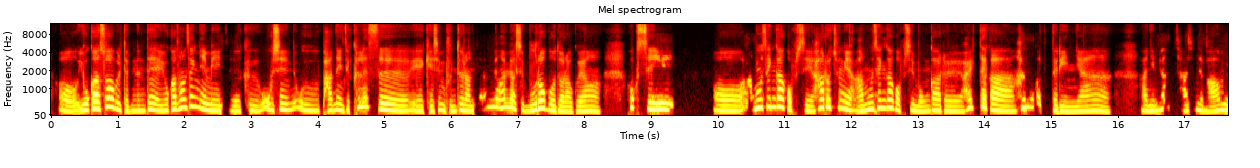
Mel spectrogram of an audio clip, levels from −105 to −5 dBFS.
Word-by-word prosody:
어 190 -3 -1
요가 220 +6 +5
수업을 330 -4 +4
듣는데 200 +3 -1
요가 210 +4 +1
선생님이 275 - +1
이제 190 -1 -3
그 200 0 -4
오신 235 +1 -2
오 205 -2 -3
반에 215 +2 -2
이제 205 -2 -2
클래스에 215 - +1
계신 195 +4 -3
분들한테 195 0 -1
1 350 -1 -8
명 320 -2 -1
1 320 +1 +1
명씩 240 - -2
물어보더라고요. 190 - +2 0.4
혹시 245 -7 +3 0.6
"어, 195 -2 +1 0.2
아무 295 +4 +5
생각 335 0 +3
없이 205 -2 -3
하루 315 - +2
종일 285 -8 -1
아무 205 +7 +1
생각 300 -1 0
없이 220 0 -3
뭔가를 190 -1 -1
할 295 +11 -2
때가 210 - +1
하는 315 - -1
것들이 205 -5 -3
있냐? 185 +1 -1 0.5
아니면 195 0 -1 0.2
자신의 205 +3 -5
마음을 185 +4 0
210 Hz, 290 characters per minute, -21 LUFS, 195-265 Hz, 0.6 s, 요가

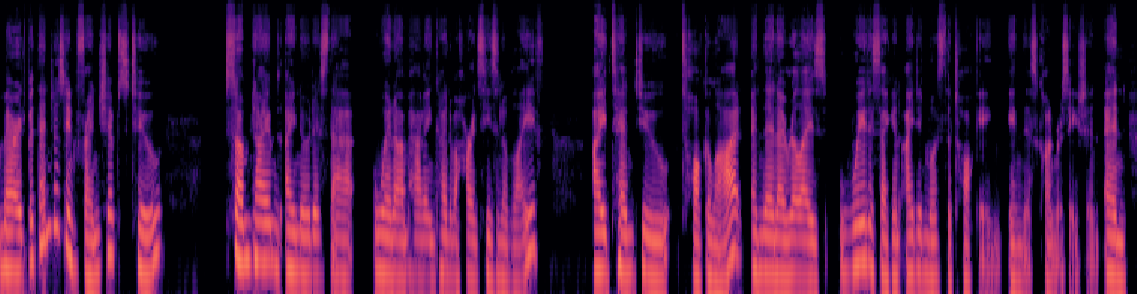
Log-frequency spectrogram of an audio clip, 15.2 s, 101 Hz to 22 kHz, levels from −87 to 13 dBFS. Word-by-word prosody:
marriage, 160 -2 +4
but 195 -1 -1
then 260 +3 +3
just 350 -4 -2
in 220 -5 +6
friendships, 150 +8 -1
too. 165 +7 +1 0.8
Sometimes 190 -3 +4
I 165 -1 +3
notice 150 -2 0
that 140 -1 -3 0.3
when 150 -1 +2
I'm 140 -1 0
having 140 -2 -5
kind 145 +1 -4
of 140 - -7
a - - 0
hard 135 0 -3
season 135 0 -3
of 125 - -6
life, 215 - -1 0.7
I 155 -1 +6
tend 150 -4 +1
to 140 -4 +1 0.2
talk 135 -2 0
a 140 - +1
lot, 130 - +5
and 155 -1 0
then 145 -1 +3
I 140 - +3
realize, 140 -2 +1 0.2
"Wait 180 +5 +2
a 170 - 0
second, 140 -2 -2
I 150 0 +2
did 150 -1 -4
most 135 -3 -3
of - - -12
the - - -4
talking - - -7
in 125 -2 -4
this - - -7
conversation," - - -8
and 140 -4 +2
150 Hz, 175 wpm, -26 LUFS, 135-165 Hz, 0.8 s, in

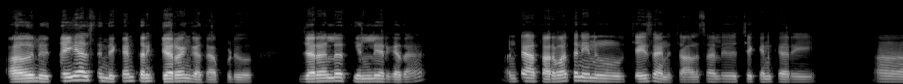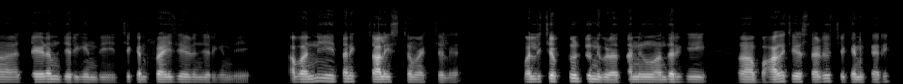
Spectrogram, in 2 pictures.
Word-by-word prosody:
అవును 140 +2 +7 0.2
చేయాల్సింది. 175 -4 +6
కానీ 160 +2 +1
తనకి 150 +1 +4
జ్వరం 145 +2 +8
కదా 115 - -3
అప్పుడు. 115 0 -10 0.6
జ్వరంలో 150 +4 +7
తినలేరు 135 -1 0
కదా. - - -4 1.0
అంటే 140 - -1
ఆ - - +3
తర్వాత 145 +7 +3
నేను 155 -2 +1 0.3
చేశాను 135 -5 +1
చాలాసార్లు 125 +4 -6 0.2
చికెన్ 130 -1 -6
కర్రీ 120 0 -5 0.8
ఆహ్, 120 -3 -7 0.2
చేయడం 125 +1 0
జరిగింది. 115 -1 -8 0.2
చికెన్ 115 - -6
ఫ్రై 120 0 +1
చేయడం 115 -1 -6
జరిగింది. 110 0 -16 0.5
అవన్నీ 125 +5 -2 0.2
తనకి 135 -1 -4
చాలా 120 0 +5
ఇష్టం 120 -1 -8
యాక్చువల్‌గా. 110 0 -14 0.7
మళ్ళీ 125 0 -1
చెప్తూంటుంది 140 -2 0
కూడా 110 0 +1
తను 120 0 -2 0.2
అందరికీ 120 0 -3 0.5
ఆ! - - +2 0.2
"బాగా 120 +4 +3
చేస్తాడు 125 0 -3
చికెన్ 115 -1 -4
కర్రీ" 120 +2 -8
125 Hz, 135 wpm, -22 LUFS, 115-140 Hz, 1.0 s, జ్వరం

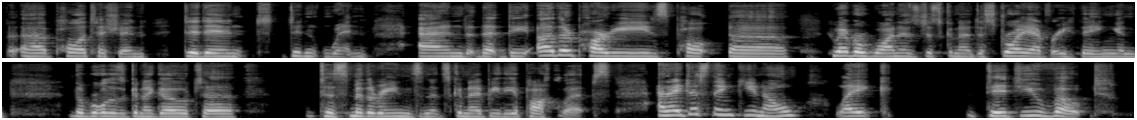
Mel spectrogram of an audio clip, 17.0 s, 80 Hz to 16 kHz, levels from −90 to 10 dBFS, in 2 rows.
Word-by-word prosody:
u 230 - -3
uh, 210 0 -2
politician 215 -3 -4 0.3
didn't 215 -1 +2
didn't 220 -4 -5
win 200 0 -12 0.4
and 210 0 0
that 200 -2 +1
the 215 -1 -5
other 275 +2 +6
parties 220 -5 +2
pol 215 -3 -2
uh, 200 -3 -2 0.3
whoever 250 -2 +7
won 215 -2 -1
is 205 -4 -7
just 220 -2 -5
gonna 205 -4 -6
destroy 225 +3 +1
everything, 195 0 -5
and 185 0 -10 0.4
the 225 -1 +2
world 220 +1 +3
is 205 -2 -3
gonna 200 0 -2
go 200 0 +2
to 195 0 +1 0.6
to 230 -3 +3
smithereens, 210 -3 +2
and 200 - -7
it's 190 -2 -7
gonna 200 -3 -2
be 200 +1 -6
the 195 0 -4
apocalypse. - - -3 0.3
And 275 0 +5
I 285 - +8
just 350 +2 -1
think, 310 -3 0
you 290 -1 -1
know, 250 +3 -1 0.3
like, 235 0 0 0.7
"Did 230 -1 +6
you 260 0 -1
vote? 475 - 0
215 Hz, 160 wpm, -24 LUFS, 200-235 Hz, 0.7 s, I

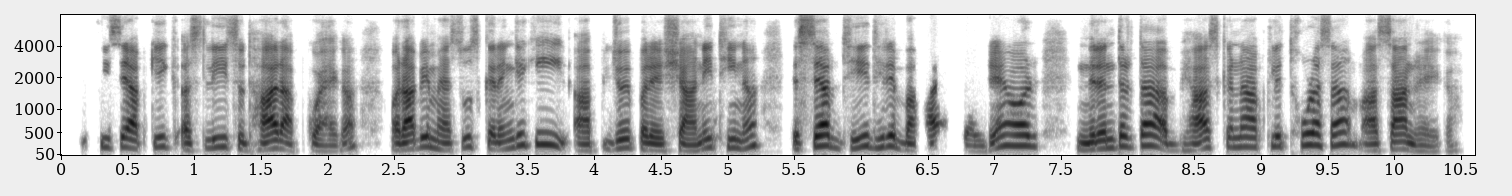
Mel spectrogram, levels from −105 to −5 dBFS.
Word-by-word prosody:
तो - - -22 0.2
इससे 190 +1 -1
आपकी 180 +3 +2
एक 210 - -10
असली 180 +8 -3
सुधार 280 - +4
आपको - - -3
आएगा - - -7 0.3
और - - +2
आप - - +7
ये 210 - +3
महसूस 185 +5 -5
करेंगे 180 +11 -3
कि 255 +2 -3
आपकी 130 0 -4
जो 180 - -1
ये 185 - 0
परेशानी 135 +3 0
थी 185 - -2
ना, 195 +6 -3 0.3
इससे 215 - +3
आप 225 - +10
धीरे-धीरे 200 +3 0
बाहर 135 -9 -1
निकल 230 - -14
रहे - - +1
हैं 230 - 0
और 225 -1 +3 0.3
निरंतरता 195 +10 +3
अभ्यास 135 +7 +1
करना 200 0 -1
आपके 215 +2 -5
लिए 215 - -2
थोड़ा-सा 240 0 +2 0.2
आसान 140 +1 +1
रहेगा। 110 -1 -14
190 Hz, 205 wpm, -25 LUFS, 145-220 Hz, 0.3 s, आप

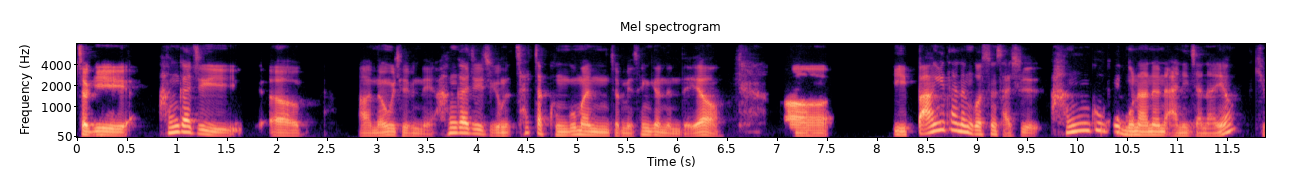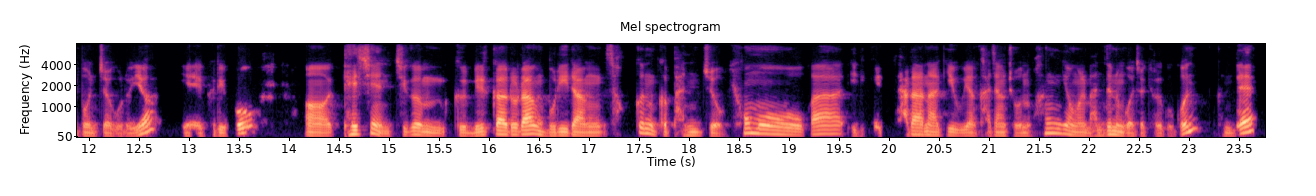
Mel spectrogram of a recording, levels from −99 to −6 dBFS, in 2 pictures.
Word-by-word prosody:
저기 105 -2 +4 0.3
1 170 +3 +1
가지 125 - +1 0.3
어 85 -1 0 0.6
아 80 0 -4
너무 95 +5 0
재밌네요. 75 -8 -7
1 165 - -1
가지 150 -6 +3
지금 85 -3 -4
살짝 170 -1 -5
궁금한 100 -2 0
점이 75 -3 -6
생겼는데요. 90 -10 -1 0.7
어 80 -1 +2 0.7
이 105 -1 -2
빵이라는 230 - +4
것은 125 -1 0
사실 - - -7
한국의 225 +1 -1
문화는 105 -2 +3
아니잖아요, 85 - -2 0.2
기본적으로요. - - -1 0.3
예, 420 - -3
그리고 390 - +1 0.5
어 90 -2 +3
대신 125 - +2
지금 100 -6 0
그 90 - -5
밀가루랑 110 +6 +5
물이랑 90 -1 +1
섞은 - - -2
그 - - -2
반죽, 95 +2 -4
효모가 130 -3 +2
이렇게 - - -10 0.2
자라나기 105 -3 +2
위한 90 -2 -2
가장 90 +1 -5
좋은 80 0 -5
환경을 140 -11 -1
만드는 95 +6 0
거죠, - - -4
결국은. - - -1
근데 80 -1 +5
100 Hz, 270 characters per minute, -24 LUFS, 90-130 Hz, 0.7 s, 밀가루랑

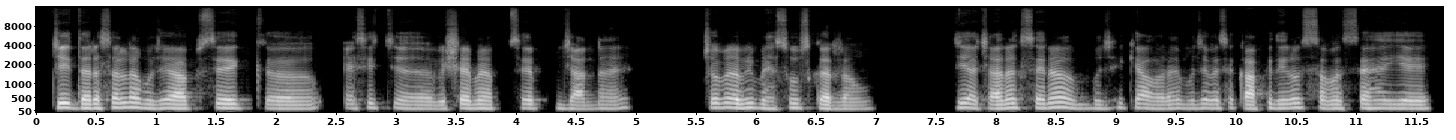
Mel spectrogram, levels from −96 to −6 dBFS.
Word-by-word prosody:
जी। 160 -1 +8
दरअसल 145 +2 +4
ना 170 - +5
मुझे 140 -1 -1
आपसे 135 +2 +3
एक 145 0 -5
अ, 130 +2 -2
ऐसी 145 +2 -5
च 155 +3 -17 0.4
विषय 125 +3 +1
में 140 - +1
आपसे 135 +2 -3 0.3
जानना 120 +1 -2
है, 130 +5 -7 0.7
जो 160 -1 +1
मैं 165 0 +2
अभी 150 +1 +4
महसूस 145 +1 -3
कर 130 -4 +4
रहा 120 0 -5
हूँ। 120 +2 -10 0.7
जी, 160 - +1
अचानक 145 +1 +2
से 155 -1 -1
ना 165 +1 +4
मुझे 135 +2 -7
क्या 150 - 0
हो 130 -2 -1
रहा 135 +2 -2
है 145 - -3
मुझे 140 +1 -4
वैसे 140 +1 -3
काफ़ी 130 +3 +3
दिनों 145 +3 +1
से 160 -1 -9
समस्या 135 0 -1
हैं 140 0 -2
ये, 135 -1 +1
140 Hz, 195 wpm, -23 LUFS, 130-150 Hz, 0.7 s, जी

